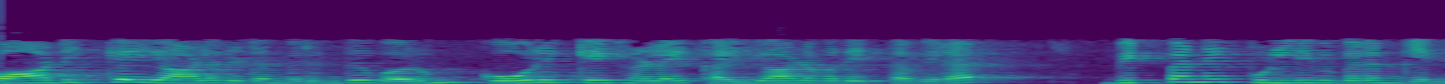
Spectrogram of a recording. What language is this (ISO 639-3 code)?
tam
